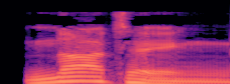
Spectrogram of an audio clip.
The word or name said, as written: knotting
